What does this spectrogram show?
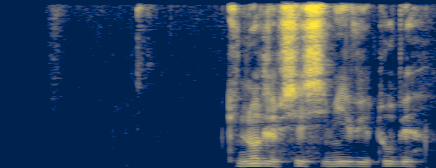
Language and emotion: Russian, neutral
